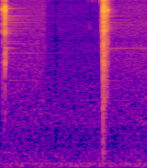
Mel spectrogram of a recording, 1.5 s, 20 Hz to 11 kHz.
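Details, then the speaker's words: 1964 Cadillac power window relay, case removed, with its corroded contact sanded at 400 grit and dirt blown out, 12 V applied to the coil on the bench: three crisp clicks about half a second apart as the contacts close; normal relay operation. "can see it closed the circuit so pretty cool stuff"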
